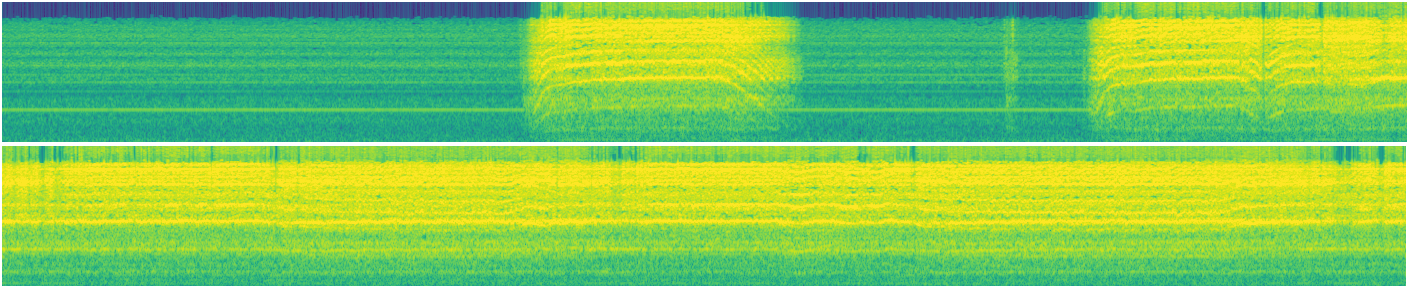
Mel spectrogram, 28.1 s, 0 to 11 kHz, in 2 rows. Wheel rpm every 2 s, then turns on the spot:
0, 0, 100, 120, 0, 100, 200, 230, 220, 220, 230, 220, 210, 230.
none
